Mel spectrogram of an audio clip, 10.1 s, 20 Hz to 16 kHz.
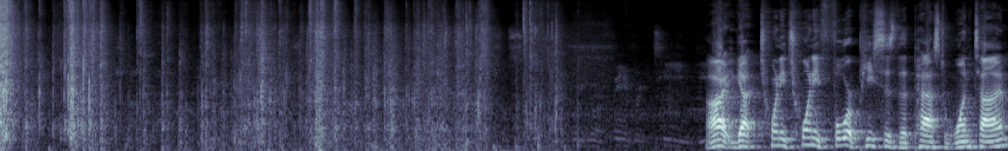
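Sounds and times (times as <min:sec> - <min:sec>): packaging crinkling: 0:00.0 - 0:06.0.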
